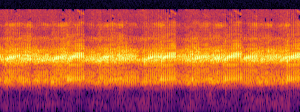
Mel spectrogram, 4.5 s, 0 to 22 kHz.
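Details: Squirrel Treefrog (Hyla squirella) calling in a field flooded by rains from Tropical Storm Ana, Onslow County, North Carolina, 11 May 2015; a steady raspy, buzzing trill with no pauses, a chorus of many others behind.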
